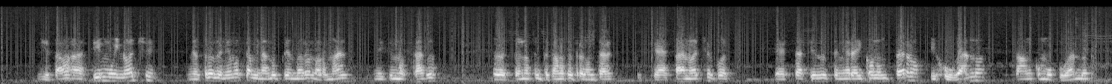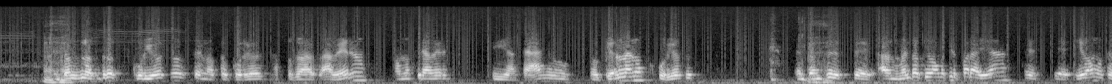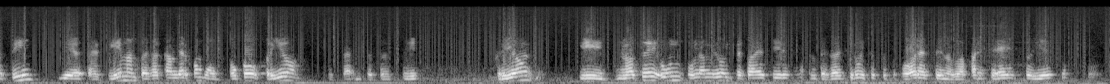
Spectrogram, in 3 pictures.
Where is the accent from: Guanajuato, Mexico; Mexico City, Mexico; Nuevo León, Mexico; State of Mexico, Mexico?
Guanajuato, Mexico; San Miguel de Allende; now in Dallas, United States; yo soy de San Miguel de Allende, pero estoy un tiempo acá en Dallas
